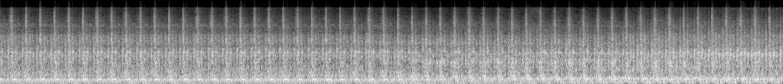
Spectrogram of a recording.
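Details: BMW engine at idle: a fast, even tapping knock clearly above the engine note. The source of the knock is unknown.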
